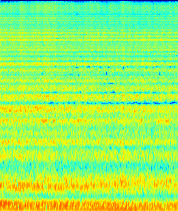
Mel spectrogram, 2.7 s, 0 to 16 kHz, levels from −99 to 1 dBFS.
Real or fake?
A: fake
